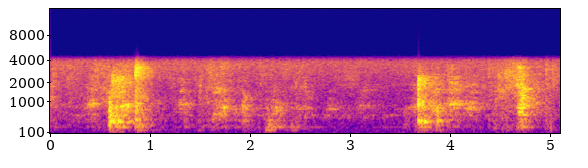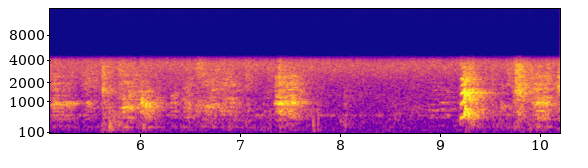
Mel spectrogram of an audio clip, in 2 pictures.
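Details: Two dogs at play, Tarka the 3½-month-old Vizsla puppy and NooNoo the pointer, trade gruff growls and sharp yips in scattered bursts, with quieter scuffling between, sounding like fighting but only playing.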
